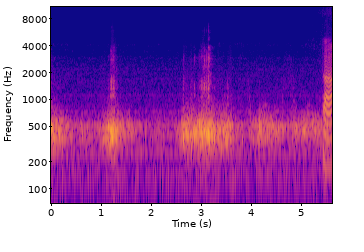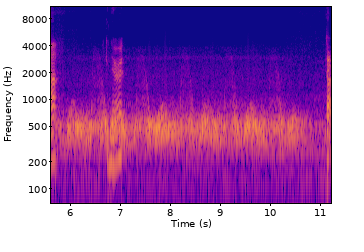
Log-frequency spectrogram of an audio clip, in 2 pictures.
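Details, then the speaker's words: Fetal Doppler placed low near the inner groin of a woman 13 weeks 4 days pregnant after IVF picks up her own arterial pulse, not the fetal heartbeat. "me that that's the sound of because I got it quite close to my inner groin which means that's my artery"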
